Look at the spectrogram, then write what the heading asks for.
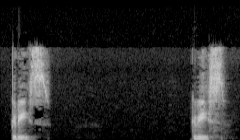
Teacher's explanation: in Spanish, you have to slightly round that R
